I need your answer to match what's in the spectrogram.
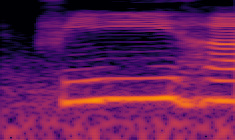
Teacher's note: अब हा के ऊपर मद है तो हमने इस हा को 3 अलिफ जितना लंबा पढ़ना है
